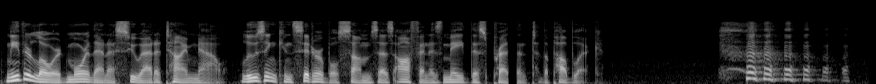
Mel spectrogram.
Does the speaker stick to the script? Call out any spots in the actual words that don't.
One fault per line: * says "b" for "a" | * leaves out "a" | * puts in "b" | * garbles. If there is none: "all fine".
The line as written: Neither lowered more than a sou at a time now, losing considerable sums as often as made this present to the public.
all fine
